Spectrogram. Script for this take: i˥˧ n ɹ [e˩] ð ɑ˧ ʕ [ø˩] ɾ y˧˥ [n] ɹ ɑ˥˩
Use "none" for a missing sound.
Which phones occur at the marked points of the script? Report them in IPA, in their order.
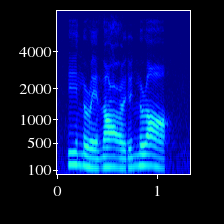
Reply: e˩, ø˩, n

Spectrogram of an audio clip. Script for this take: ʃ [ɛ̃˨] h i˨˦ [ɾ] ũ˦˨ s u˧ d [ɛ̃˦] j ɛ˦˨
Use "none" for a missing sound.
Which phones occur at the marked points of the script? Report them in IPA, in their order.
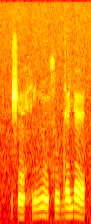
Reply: ɛ̃˨, n, ɛ˦

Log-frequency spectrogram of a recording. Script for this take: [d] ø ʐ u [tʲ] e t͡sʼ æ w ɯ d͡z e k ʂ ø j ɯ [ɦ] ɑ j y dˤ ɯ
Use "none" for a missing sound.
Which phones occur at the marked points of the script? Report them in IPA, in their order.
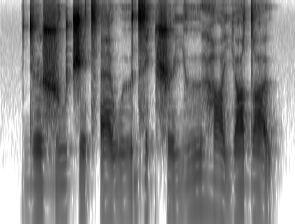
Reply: d, t͡ʃ, ɦ

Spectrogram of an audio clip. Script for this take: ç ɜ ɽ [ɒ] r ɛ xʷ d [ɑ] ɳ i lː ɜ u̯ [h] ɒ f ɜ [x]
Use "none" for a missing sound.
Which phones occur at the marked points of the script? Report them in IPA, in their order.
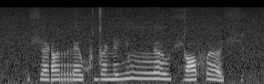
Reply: ʌ, ʌ, ç, ç

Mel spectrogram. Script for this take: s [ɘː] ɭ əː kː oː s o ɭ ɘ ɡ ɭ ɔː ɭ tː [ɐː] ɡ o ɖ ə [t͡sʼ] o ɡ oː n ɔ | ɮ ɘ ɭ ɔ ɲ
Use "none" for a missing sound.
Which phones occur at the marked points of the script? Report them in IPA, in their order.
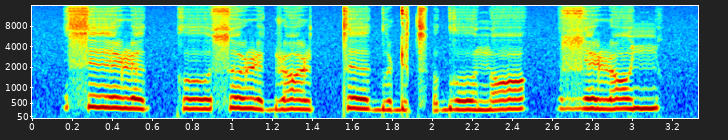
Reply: ɘː, əː, t͡sʼ

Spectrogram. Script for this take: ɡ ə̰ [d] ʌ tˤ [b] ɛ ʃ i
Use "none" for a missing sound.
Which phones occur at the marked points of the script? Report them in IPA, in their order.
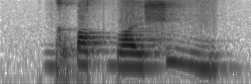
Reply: ɗ, b

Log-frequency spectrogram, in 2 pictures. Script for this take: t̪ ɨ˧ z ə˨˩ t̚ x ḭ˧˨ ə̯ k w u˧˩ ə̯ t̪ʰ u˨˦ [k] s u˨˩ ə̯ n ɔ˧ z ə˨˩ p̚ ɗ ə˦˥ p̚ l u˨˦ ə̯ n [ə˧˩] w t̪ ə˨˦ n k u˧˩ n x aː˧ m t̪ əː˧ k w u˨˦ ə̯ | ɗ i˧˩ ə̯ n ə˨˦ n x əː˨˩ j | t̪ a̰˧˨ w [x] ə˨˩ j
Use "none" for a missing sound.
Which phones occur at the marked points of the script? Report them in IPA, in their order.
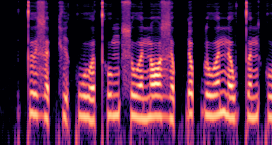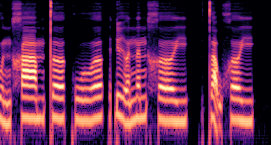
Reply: ŋ, ə˨˦, x

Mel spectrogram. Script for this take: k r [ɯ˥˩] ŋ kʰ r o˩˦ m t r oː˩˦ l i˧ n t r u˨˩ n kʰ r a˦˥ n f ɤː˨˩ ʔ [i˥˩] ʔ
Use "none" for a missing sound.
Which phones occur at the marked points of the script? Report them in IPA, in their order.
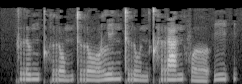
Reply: ɯ˧, i˦˥

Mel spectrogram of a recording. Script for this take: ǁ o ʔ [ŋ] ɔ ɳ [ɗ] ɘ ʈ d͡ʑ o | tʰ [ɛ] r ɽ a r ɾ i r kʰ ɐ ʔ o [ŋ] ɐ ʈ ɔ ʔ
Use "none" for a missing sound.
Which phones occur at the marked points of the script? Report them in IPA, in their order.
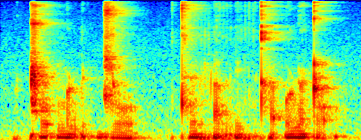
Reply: ŋ, ɗ, ɘ, ɳ

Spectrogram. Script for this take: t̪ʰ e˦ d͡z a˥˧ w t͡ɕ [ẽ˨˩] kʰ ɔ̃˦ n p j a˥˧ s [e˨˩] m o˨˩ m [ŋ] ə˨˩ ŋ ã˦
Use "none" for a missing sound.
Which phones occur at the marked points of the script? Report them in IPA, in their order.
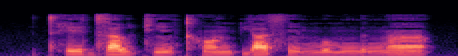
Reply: ẽ˨˩, ẽ˨˩, ŋ

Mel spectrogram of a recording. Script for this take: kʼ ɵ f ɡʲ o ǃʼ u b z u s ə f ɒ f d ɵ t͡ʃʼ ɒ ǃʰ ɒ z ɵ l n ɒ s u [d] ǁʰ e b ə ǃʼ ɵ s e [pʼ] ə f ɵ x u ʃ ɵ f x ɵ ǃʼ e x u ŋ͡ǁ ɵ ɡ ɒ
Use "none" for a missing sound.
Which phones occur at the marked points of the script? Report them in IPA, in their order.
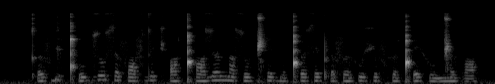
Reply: none, pʼ

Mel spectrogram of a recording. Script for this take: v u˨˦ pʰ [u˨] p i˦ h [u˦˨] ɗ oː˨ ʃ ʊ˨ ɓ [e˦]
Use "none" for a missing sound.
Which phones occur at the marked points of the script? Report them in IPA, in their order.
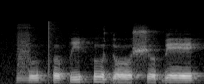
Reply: ʊ˨, u˦˨, e˦

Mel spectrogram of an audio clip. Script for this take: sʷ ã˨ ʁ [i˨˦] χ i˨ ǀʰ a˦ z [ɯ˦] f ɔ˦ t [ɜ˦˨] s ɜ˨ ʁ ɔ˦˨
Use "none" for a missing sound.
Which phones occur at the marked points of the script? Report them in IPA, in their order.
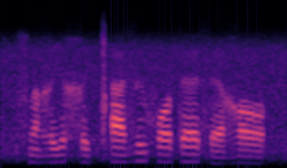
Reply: i˨˦, ɯ˦, ɜ˦

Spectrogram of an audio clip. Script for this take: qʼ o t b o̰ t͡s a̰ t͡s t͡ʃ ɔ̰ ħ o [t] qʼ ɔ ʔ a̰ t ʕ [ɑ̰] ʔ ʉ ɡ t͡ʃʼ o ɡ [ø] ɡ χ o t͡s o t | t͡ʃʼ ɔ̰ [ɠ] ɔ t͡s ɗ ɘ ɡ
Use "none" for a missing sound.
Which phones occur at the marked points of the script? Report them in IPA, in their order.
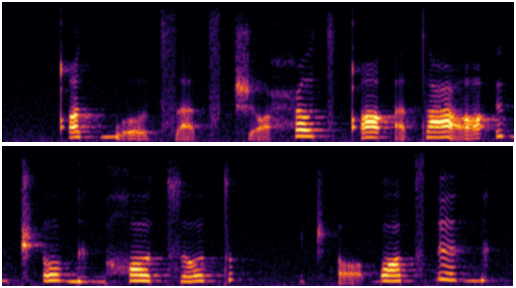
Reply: t͡s, ɑ̰, ʉ, ɓ

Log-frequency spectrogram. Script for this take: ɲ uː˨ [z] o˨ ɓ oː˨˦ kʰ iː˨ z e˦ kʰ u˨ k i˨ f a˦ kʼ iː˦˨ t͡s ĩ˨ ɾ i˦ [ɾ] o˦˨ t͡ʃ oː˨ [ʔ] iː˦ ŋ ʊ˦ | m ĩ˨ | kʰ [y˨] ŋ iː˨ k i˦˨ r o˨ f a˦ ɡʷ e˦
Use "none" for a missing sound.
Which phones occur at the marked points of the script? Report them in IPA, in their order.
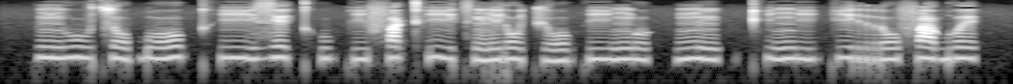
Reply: t͡s, ɾ, k, i˨

